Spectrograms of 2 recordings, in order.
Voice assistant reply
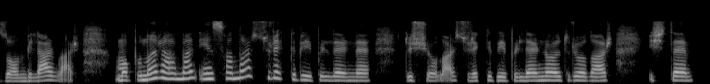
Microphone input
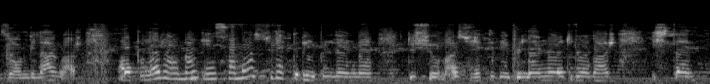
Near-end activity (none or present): none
